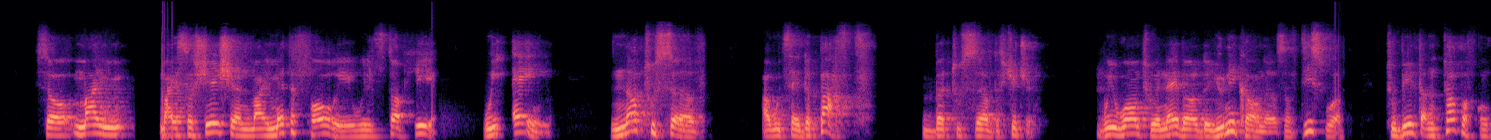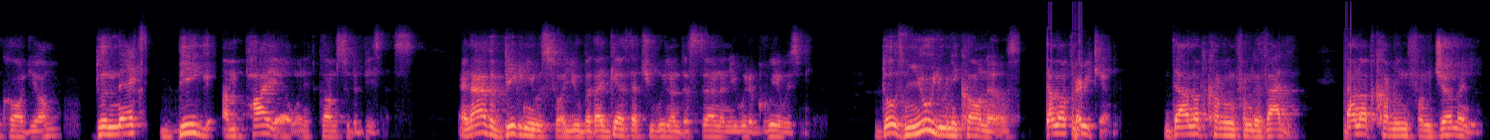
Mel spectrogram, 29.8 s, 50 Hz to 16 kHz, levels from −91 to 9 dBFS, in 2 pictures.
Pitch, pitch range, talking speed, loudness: 135 Hz, 120-165 Hz, 180 wpm, -17 LUFS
